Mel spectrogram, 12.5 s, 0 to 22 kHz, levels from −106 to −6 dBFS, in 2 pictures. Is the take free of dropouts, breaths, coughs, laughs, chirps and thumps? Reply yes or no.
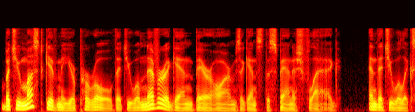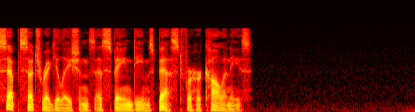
yes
